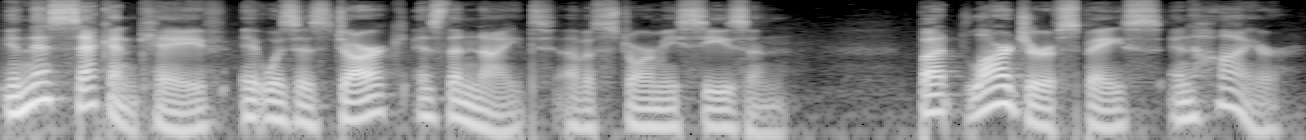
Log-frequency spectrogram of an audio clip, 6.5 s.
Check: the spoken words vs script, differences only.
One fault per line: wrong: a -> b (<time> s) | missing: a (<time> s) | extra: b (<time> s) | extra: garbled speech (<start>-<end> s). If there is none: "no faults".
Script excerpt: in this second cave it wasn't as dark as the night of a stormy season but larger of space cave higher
wrong: wasn't -> was (1.3 s)
wrong: cave -> and (5.8 s)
